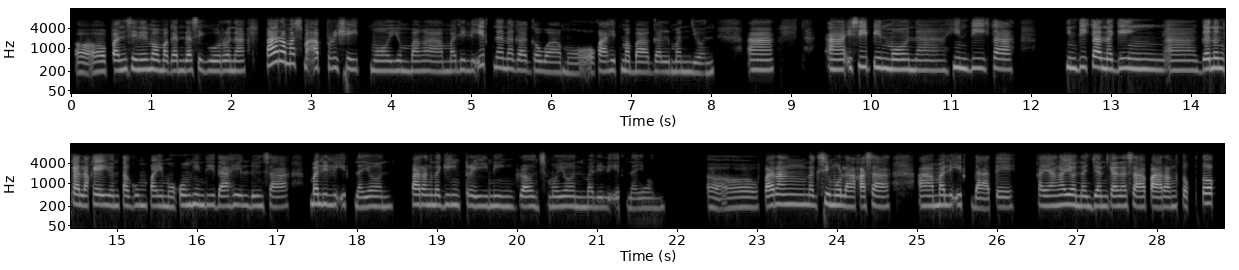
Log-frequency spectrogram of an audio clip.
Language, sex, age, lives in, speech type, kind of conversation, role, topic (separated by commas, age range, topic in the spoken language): Filipino, female, 40-44, Philippines, conversation, advice, advisor, Paano ko mapapanatili ang motibasyon kapag mabagal ang pag-usad ko patungo sa layunin?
